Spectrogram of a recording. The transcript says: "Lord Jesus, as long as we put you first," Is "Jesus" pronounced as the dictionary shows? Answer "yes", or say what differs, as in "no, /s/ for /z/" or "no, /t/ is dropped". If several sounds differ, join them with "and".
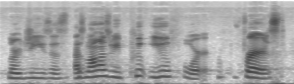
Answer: yes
